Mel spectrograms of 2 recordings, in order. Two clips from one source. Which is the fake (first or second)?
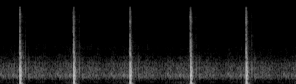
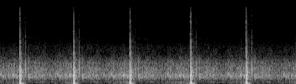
first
